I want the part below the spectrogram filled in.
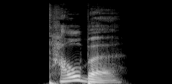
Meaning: inflection of taub: 1. strong/mixed nominative/accusative feminine singular 2. strong nominative/accusative plural 3. weak nominative all-gender singular 4. weak accusative feminine/neuter singular
- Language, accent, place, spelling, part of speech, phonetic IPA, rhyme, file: German, Germany, Berlin, taube, adjective, [ˈtaʊ̯bə], -aʊ̯bə, De-taube.ogg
